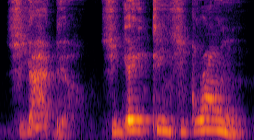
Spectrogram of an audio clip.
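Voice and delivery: breaking, whispered words about his grown daughter; barely getting it out; choked up. Real, not acted. Father choking up thinking of his grown daughter. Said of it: "I think about all of this and I cry".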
